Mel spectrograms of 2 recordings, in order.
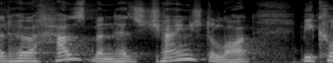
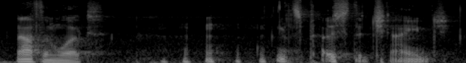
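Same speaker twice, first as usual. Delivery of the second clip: whispered under the breath, much softer; muttered whisper; 6 semitones lower, 12 dB quieter than usual. Real, not acted. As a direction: grumble it to yourself in a whisper. Equipment not working, muttering.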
